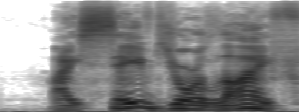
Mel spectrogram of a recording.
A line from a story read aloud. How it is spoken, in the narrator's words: I shouted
